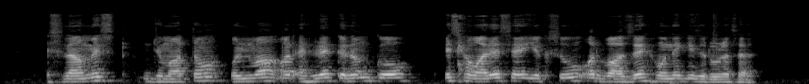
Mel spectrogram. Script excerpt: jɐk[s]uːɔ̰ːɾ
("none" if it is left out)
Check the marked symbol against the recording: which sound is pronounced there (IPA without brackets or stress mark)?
s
